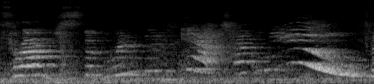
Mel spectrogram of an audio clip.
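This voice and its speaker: A female-sounding, put-on character voice speaks at a very slow pace. Clear echo and loud background noise fill the recording. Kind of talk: classical Shakespearean stage verse. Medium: stage play. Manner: rhythmic, incantatory.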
